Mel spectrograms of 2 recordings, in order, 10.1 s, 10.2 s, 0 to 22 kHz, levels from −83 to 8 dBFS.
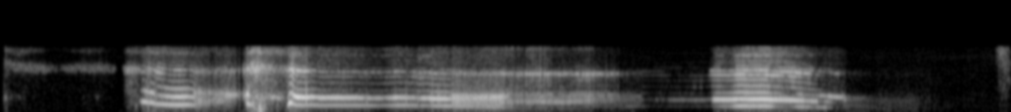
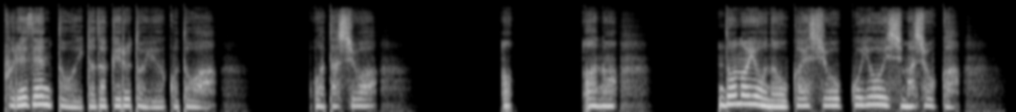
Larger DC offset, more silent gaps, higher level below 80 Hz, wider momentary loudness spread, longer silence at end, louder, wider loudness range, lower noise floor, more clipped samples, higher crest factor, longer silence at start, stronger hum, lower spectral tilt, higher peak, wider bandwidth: neither; second, none vs 2.53-3.10 s, 4.20-4.99 s, 5.19-5.83 s, 6.55-7.16 s, 8.47-8.52 s; second, -58 dBFS vs -52 dBFS; first, 17 LU vs 13 LU; second, 0.05 s vs 0.55 s; about the same, -18 LUFS vs -16 LUFS; about the same, 6 LU vs 8 LU; second, -68 dBFS vs under -90 dBFS; neither; about the same, 20 dB vs 16 dB; first, 1.25 s vs 0.05 s; neither; first, -10 dB/octave vs -3.5 dB/octave; about the same, 0 dBFS vs 0 dBFS; second, 4.1 kHz vs 16.5 kHz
